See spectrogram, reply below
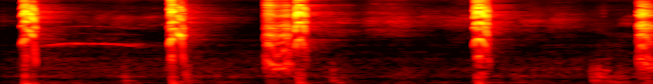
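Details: Five piercing, short screeches from baby green-cheeked conure parrots, one doubled, separated by brief pauses with a thin faint tone in the background.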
